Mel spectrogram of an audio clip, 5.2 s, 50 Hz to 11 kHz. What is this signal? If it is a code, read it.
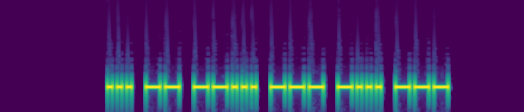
Morse code, heard as a keyed tone, about 25 wpm, 700 Hz. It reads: SM7OBO
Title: DXCC-100 Call Signs - 6 Characters - Repeated 3x - 25wpm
